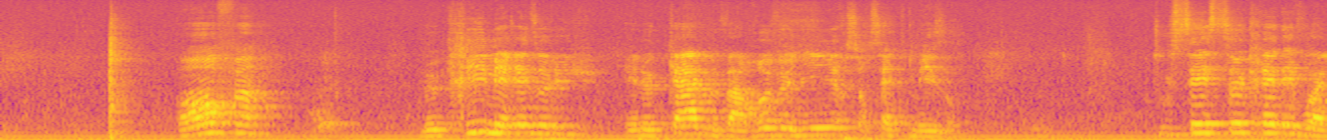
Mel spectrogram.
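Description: A man speaks calmly in a large hall.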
